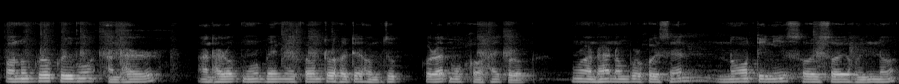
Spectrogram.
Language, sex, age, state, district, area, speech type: Assamese, male, 30-45, Assam, Charaideo, urban, read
